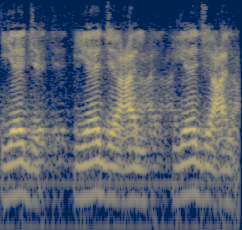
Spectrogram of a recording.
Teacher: jim got qalqala on it. So we make a small bounce, just a small bounce.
